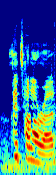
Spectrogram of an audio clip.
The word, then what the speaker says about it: Sitara: Sitara. – S-I-T-A-R-A. – S-I-T-A-R-A? – I googled it after you said it.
